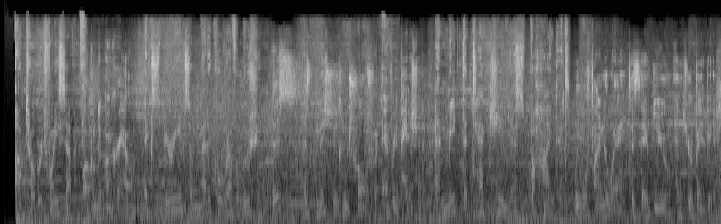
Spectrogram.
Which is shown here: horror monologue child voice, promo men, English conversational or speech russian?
promo men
